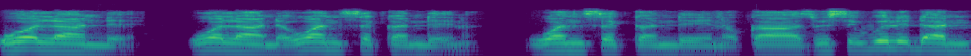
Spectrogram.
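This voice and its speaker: A speaker with a Jamaican accent talks at a fairly quick pace against a quiet background. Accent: Jamaican patois-inflected English. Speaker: livestream co-host. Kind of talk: casual debate on livestream.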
